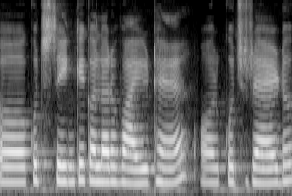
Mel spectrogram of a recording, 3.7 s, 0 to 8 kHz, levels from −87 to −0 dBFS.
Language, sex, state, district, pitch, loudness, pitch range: Hindi, female, Bihar, Katihar, 230 Hz, -14 LUFS, 225-245 Hz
